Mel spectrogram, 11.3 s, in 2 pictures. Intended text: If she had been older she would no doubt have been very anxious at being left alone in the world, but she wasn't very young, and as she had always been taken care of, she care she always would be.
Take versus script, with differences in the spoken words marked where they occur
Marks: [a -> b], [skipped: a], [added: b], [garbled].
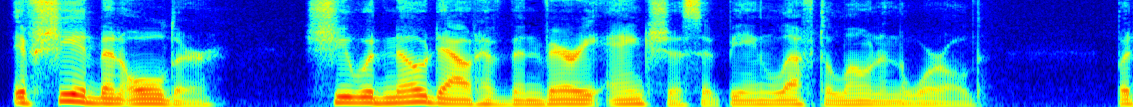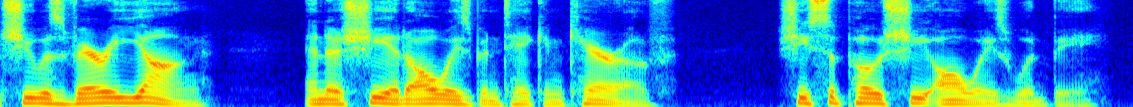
If she had been older she would no doubt have been very anxious at being left alone in the world, but she [wasn't -> was] very young, and as she had always been taken care of, she [care -> supposed] she always would be.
